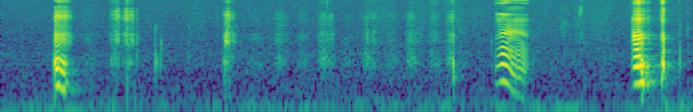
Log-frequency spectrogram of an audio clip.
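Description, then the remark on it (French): A baby babbles and fusses in a few short, separate bursts, with brief whiny cries rising and falling between quiet pauses, against a low background hum. “Non, arrête de pleurer, je suis désolé.”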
